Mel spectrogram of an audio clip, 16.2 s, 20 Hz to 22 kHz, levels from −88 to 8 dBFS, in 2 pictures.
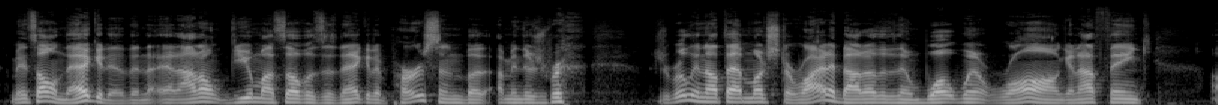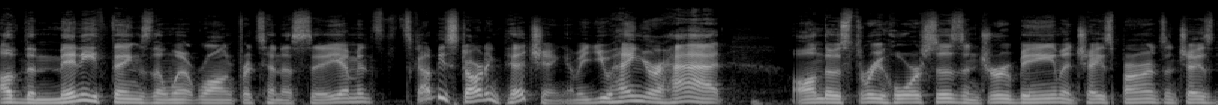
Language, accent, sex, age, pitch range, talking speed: English, American, male, 30-49, 120-145 Hz, 265 wpm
